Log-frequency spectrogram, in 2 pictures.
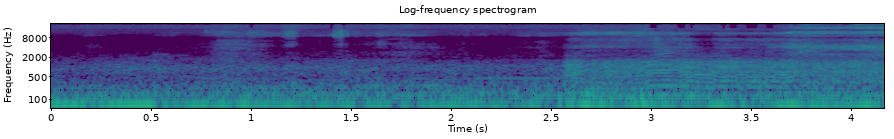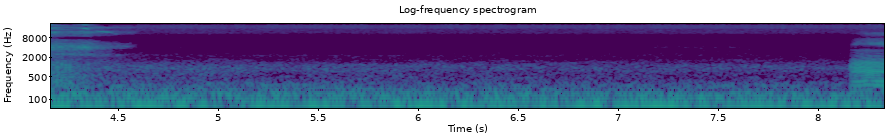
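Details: Old pet cat sound asleep, snoring.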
